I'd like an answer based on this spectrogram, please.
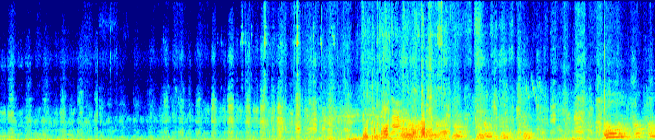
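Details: Rottweilers Marvin Gervi and Kacyno Gervi, a male courting a female during mating in Hanoi, Vietnam; rapid rhythmic panting, then a louder burst of whining, whimpering vocal sounds with people talking nearby.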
